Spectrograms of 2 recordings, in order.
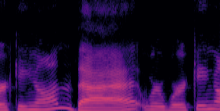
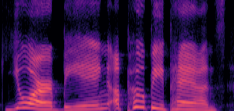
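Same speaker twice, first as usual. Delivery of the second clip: slow, louder mock telling-off; mock scolding; 5 semitones higher, 9 dB louder, slower than usual. Imagining scolding someone, a slow mock telling-off. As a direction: pretend to scold like a hero. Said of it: "get, like, angry and be like".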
